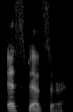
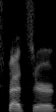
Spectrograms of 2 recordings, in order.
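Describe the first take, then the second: First: An extra vowel sound comes before the S. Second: The name starts directly with the S sound. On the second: "my name's Spencer"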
